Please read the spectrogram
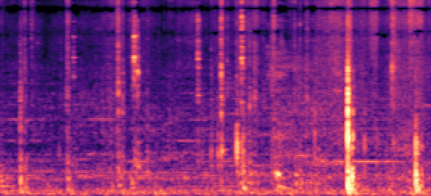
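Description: A large Strathmore watercolor paper pad being handled on a metal store shelf: light scuffs and clicks, then one sharp knock about three and a half seconds in as the pad is pulled out. Faint background music plays underneath.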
